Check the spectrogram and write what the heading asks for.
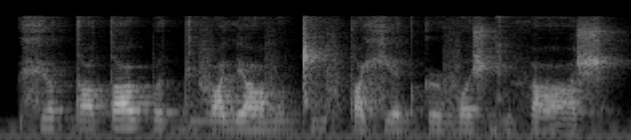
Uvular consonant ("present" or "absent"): absent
